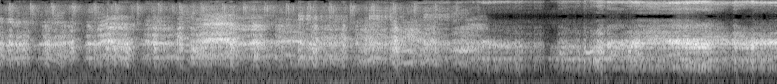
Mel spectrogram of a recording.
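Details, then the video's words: Several kookaburras, back again, in a continuous rough cackling chorus of rapid harsh notes, with a brief dip in the middle before the laughter swells again. "Our Kookaburras are back"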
